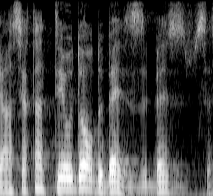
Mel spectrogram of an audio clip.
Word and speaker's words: Bèze: hop, il y a un certain Théodore de Bèze. Bèze, ça s'écrit B-E-Z-E.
